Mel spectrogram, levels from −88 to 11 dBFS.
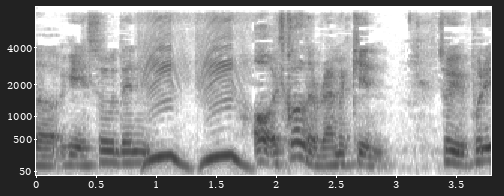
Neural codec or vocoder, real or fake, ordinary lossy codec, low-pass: none; real; none; 7.2 kHz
